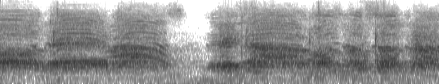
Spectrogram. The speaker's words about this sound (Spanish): es el grito de inconformidad y apoyo para Hermoso de decenas de personas que protestan frente a la sede de la Real Federación de Fútbol en Madrid.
